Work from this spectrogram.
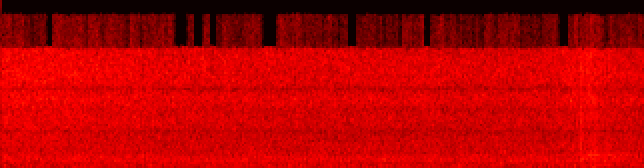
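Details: Honey bees of a swarm entering an empty driveway hive, fanning along its leg: an unbroken, even, low buzzing hum with no other voices, ending in a single faint knock.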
